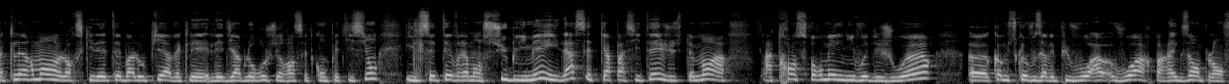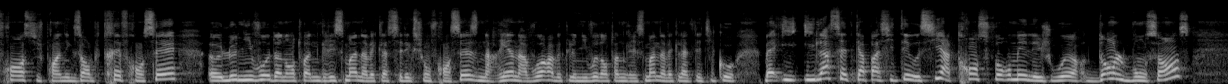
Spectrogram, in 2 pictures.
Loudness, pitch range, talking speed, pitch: -23 LUFS, 175-215 Hz, 210 wpm, 190 Hz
